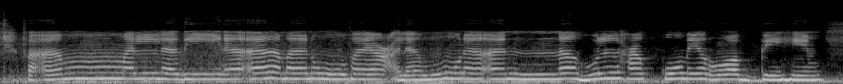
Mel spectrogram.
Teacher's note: میم مشدد تھی, ہم نے یہاں پر غنہ کیا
